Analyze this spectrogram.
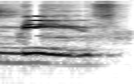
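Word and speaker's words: Niamh: let me see like there's one name spelled like n a i m h and it's pronounced knees australian names don't make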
